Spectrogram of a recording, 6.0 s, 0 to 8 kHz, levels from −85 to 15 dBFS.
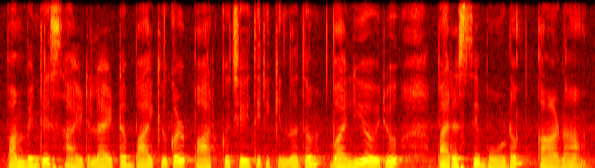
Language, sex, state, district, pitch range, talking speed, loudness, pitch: Malayalam, female, Kerala, Kollam, 150-185 Hz, 100 wpm, -15 LUFS, 165 Hz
